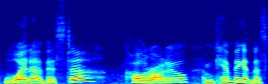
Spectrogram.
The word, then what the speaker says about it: Buena Vista: I'm currently in, I'm gonna say this wrong because it's not the correct pronunciation of the word, but it's the correct way to say the name of the town. Buena Vista, Colorado.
